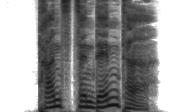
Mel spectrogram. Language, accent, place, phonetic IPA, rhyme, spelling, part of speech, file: German, Germany, Berlin, [ˌtʁanst͡sɛnˈdɛntɐ], -ɛntɐ, transzendenter, adjective, De-transzendenter.ogg
- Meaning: inflection of transzendent: 1. strong/mixed nominative masculine singular 2. strong genitive/dative feminine singular 3. strong genitive plural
